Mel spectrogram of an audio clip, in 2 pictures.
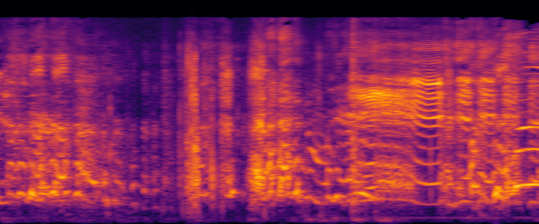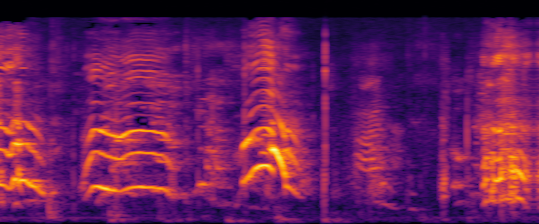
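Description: Children laughing hard, with two high-pitched laughs about five and six seconds in.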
